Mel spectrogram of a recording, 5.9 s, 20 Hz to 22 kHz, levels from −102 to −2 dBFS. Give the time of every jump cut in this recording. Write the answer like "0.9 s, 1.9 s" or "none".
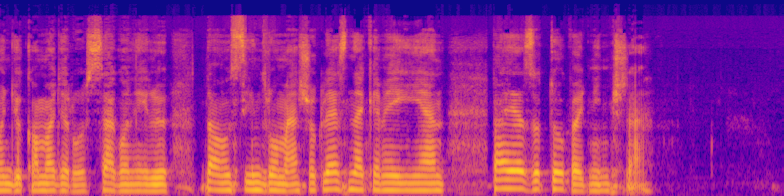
4.3 s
